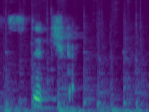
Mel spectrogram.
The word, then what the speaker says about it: Stichka: My second great-grandfather, his last name was Stichka. That's how it's pronounced in my family today. And it was spelled Stichka. Stichka. As an English speaker, it makes perfect sense.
